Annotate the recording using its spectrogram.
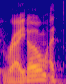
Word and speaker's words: Raito: Raito. I hope I'm pronouncing that right. It's like R-A-I-T-O.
